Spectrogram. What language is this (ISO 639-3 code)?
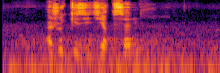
kab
